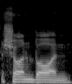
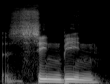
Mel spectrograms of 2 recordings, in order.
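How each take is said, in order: First: Both names share an aw vowel. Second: Both names share an ee vowel. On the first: "Either that or Sean, Sean Bon" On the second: "I want to call him Scene Bean"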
